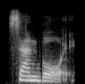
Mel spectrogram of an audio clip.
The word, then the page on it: sandboy: Indian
